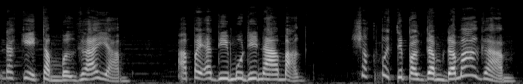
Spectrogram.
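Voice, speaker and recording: Woman doing a meddling nosy mom, a bit high, dry close sound, music under. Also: very animated, measured pace, bright, forceful tone, no room sound, heavily acted. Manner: nosy, insistent prying. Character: nosy meddling mother, middle-aged woman. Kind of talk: audio drama acting.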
